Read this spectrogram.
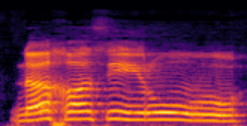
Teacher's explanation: Nakhasiru, kha makhrajnya di hujung kerongkong. Khasiru dibaca 4 atau 5 harakat.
